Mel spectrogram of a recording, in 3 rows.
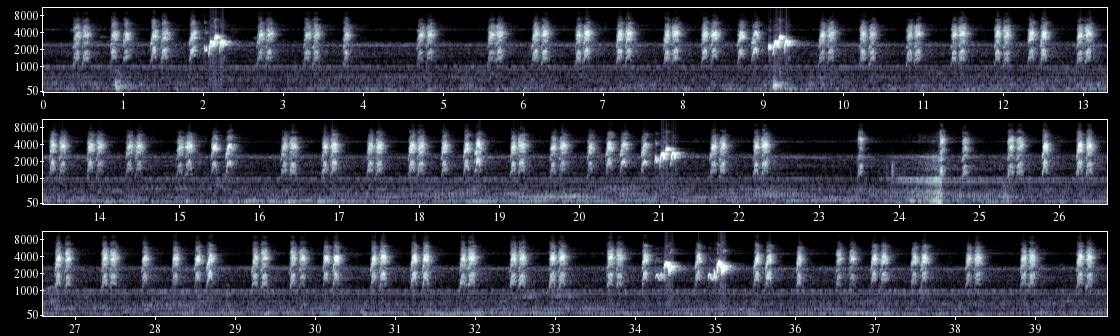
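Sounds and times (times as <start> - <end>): bird chirping rapidly: 0.4 - 4.0, 4.6 - 22.8, 24.4 - 39.9
rising bird call: 5.6 - 22.6, 24.4 - 35.8.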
